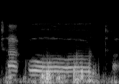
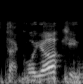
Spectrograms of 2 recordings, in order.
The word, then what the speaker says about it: takoyaki: When you see the word for the first time, you're like taco. You don't know how to pronounce it. So it took me a while to learn how to pronounce it as takoyaki, which are octopus balls,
